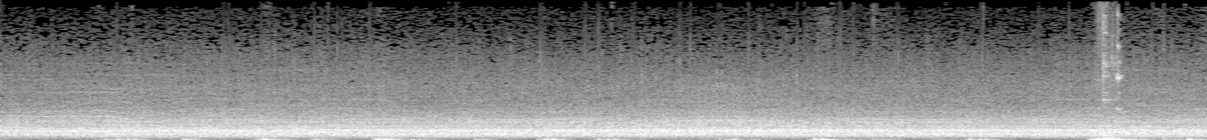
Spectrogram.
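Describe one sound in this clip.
Bodies thud heavily against a wrestling ring.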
